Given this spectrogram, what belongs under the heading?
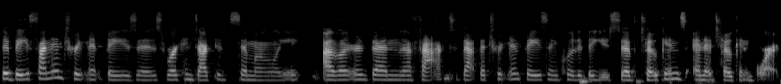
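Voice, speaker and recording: A woman in her twenties reading a class research presentation from a script, careful and even. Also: mid-range voice, normal speed, gravelly, few pauses, no room sound, poor audio. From Georgia, USA. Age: 20s. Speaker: graduate student presenter.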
